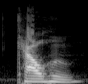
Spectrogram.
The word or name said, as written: Calhoun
